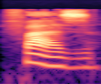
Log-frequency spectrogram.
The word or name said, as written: phase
